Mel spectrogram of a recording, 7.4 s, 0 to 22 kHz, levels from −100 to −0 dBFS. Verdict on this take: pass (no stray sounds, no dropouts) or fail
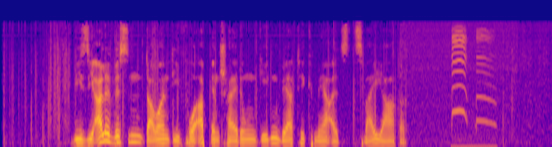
fail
